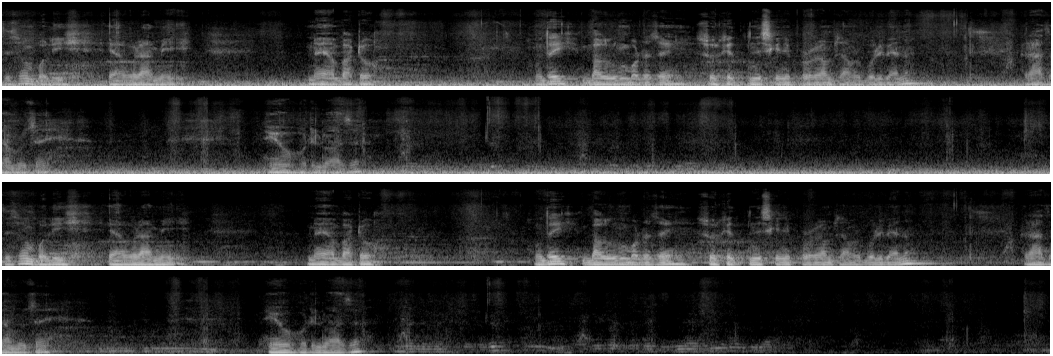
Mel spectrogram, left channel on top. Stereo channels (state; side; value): noise; left; rumble, 2 dB below the sound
